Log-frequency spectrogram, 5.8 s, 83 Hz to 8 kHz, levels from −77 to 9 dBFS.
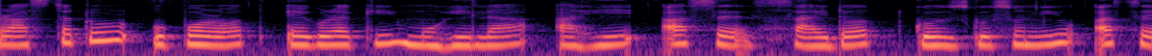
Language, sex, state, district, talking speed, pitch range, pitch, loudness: Assamese, female, Assam, Kamrup Metropolitan, 105 wpm, 200-225 Hz, 210 Hz, -17 LUFS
